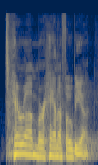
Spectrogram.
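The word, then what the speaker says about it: pteromerhanophobia: it up and it's terra mercanophobia it's a pt like pterodactyl silent p terra mercanophobia is the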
